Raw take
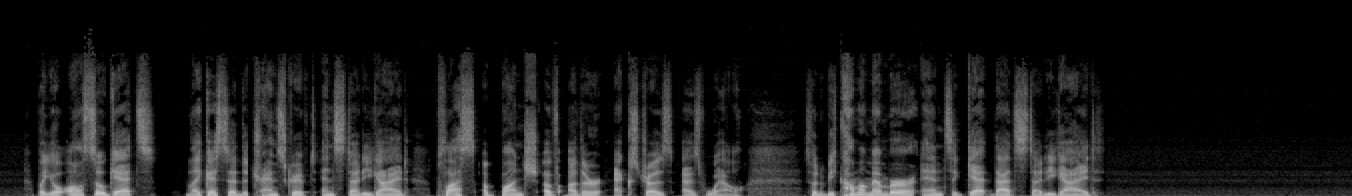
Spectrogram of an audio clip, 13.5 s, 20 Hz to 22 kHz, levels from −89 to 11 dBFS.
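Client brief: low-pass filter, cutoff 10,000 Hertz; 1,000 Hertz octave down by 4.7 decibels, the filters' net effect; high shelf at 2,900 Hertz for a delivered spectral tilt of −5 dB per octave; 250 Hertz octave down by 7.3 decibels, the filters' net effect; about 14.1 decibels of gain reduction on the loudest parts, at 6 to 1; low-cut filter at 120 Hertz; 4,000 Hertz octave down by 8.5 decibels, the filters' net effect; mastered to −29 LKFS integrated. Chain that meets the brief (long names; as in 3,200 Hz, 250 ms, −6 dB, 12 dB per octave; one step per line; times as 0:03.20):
high-pass filter 120 Hz
low-pass filter 10,000 Hz
parametric band 250 Hz −9 dB
parametric band 1,000 Hz −5 dB
high-shelf EQ 2,900 Hz −5 dB
parametric band 4,000 Hz −7.5 dB
downward compressor 6 to 1, threshold −33 dBFS
level +9 dB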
